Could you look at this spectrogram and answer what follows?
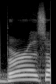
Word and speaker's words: burgh: In the lowlands, as I mentioned there, that's where the Buras are. Um if you see that in Scotland, it's Bur uh is how you pronounce it.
